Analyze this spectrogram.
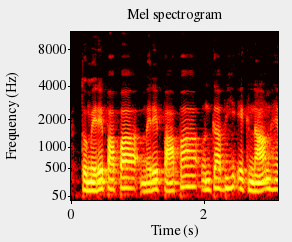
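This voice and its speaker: A man speaks with lively intonation. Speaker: singer-songwriter. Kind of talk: casual monologue. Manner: halting.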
